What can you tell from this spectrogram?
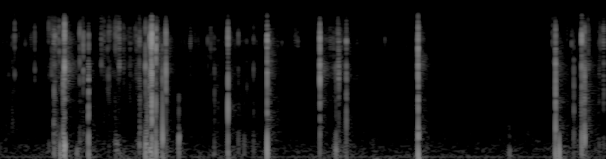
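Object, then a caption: Soap bar wrapped in thin plastic film. Thumbs press and rub the thin clear plastic film wrapped over a small solid yellow soap bar, making it crinkle. About a dozen sharp, bright crackles and snaps stand out over a quiet, soft rustle, each stopping almost instantly with no ring.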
